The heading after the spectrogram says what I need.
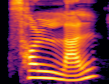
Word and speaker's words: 설날: 설날, which means Lunar New Year, is pronounced as 설날.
